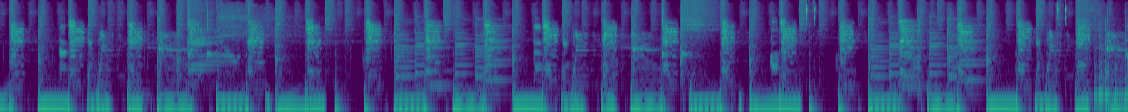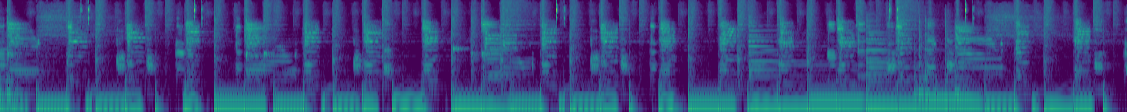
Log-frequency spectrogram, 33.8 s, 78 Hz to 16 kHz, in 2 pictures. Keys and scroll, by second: 1.5 space, 3.3 space, 4.7 space, 5.8 space, 7.4 space, 8.3 ctrl+alt+z, 15.8 space.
